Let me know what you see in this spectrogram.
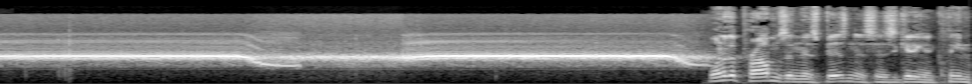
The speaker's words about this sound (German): Es ist wirklich nicht leicht, eine saubere Aufnahme von den Zikaden zu bekommen. Das Problem sind die anderen Zikaden. Die Zikaden singen nicht in Isolation.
